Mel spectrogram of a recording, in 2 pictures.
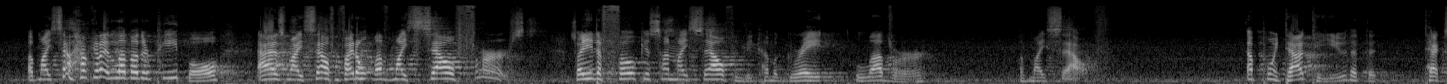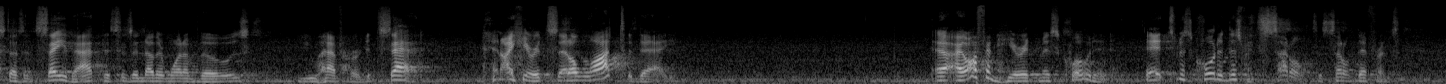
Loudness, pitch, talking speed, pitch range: -26 LUFS, 180 Hz, 155 wpm, 140-240 Hz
